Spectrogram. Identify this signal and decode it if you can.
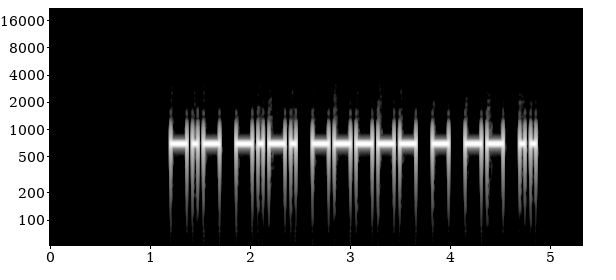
Morse code, heard as a keyed tone, about 22 wpm, 700 Hz. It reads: KC0TMI
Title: USA Call Signs - 6 Characters - 4x Character Spacing - 22wpm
